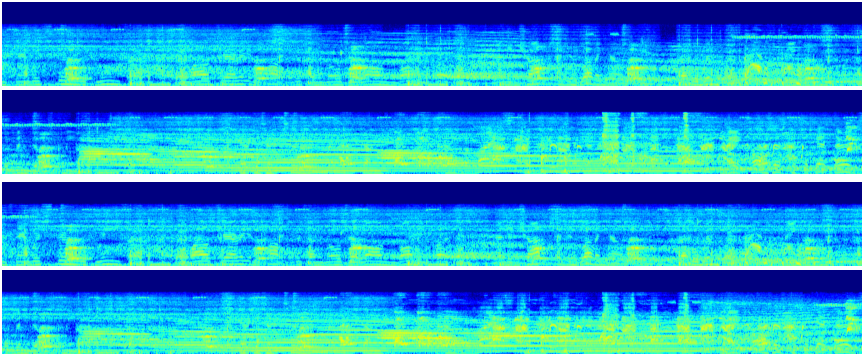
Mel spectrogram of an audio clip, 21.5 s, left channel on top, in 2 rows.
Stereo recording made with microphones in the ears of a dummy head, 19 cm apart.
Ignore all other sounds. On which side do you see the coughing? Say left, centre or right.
left.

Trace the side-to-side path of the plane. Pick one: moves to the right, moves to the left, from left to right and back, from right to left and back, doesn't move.
moves to the right.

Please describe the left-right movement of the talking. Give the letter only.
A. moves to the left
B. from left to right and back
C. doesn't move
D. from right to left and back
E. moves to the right
A.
